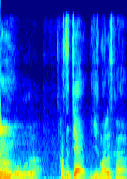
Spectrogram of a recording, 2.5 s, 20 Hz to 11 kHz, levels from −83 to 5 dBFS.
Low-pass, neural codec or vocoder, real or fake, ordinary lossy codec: 9.9 kHz; none; real; none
